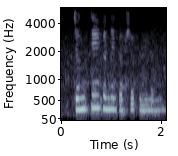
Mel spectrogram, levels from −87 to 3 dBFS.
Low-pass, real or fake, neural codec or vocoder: 5.4 kHz; real; none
